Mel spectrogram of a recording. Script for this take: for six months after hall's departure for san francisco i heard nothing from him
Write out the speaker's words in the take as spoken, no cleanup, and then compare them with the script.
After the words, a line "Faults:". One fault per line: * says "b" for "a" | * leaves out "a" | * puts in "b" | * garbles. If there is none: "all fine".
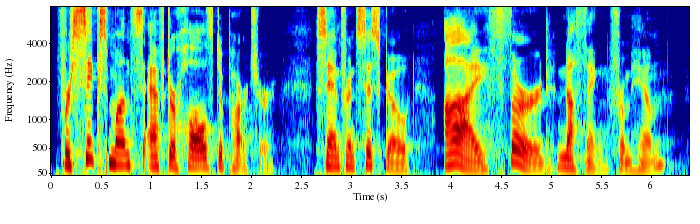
for six months after hall's departure san francisco i third nothing from him
Faults:
* leaves out "for"
* says "third" for "heard"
